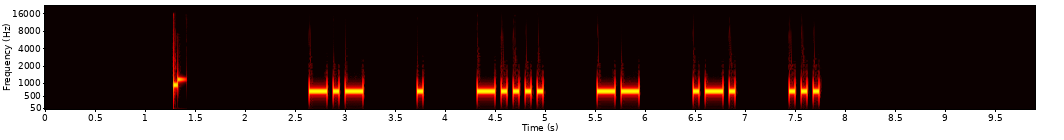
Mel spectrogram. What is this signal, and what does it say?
Morse code, heard as a keyed tone, about 20 wpm, spaced as for 11 wpm, 700 Hz. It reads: KE6MRS
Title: USA Call Signs - 6 Characters - 3x Character Spacing - 20wpm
